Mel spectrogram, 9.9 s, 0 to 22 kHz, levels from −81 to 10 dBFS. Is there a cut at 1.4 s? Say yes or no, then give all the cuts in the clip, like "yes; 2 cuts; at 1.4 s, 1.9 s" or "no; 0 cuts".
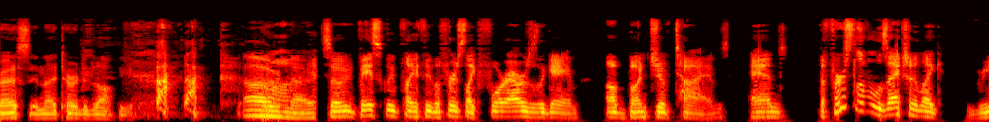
no; 1 cut; at 3.1 s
